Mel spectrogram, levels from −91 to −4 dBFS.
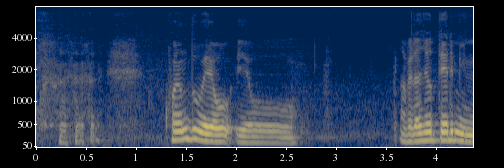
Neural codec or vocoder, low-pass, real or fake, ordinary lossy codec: none; 7.2 kHz; real; none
